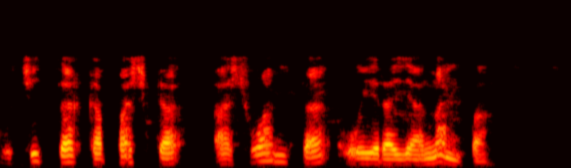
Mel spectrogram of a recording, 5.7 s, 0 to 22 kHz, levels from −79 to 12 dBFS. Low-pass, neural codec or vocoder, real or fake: 5.4 kHz; vocoder, 44.1 kHz, 128 mel bands, Pupu-Vocoder; fake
